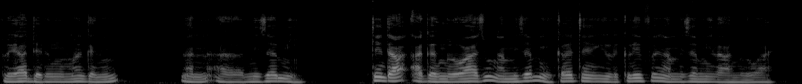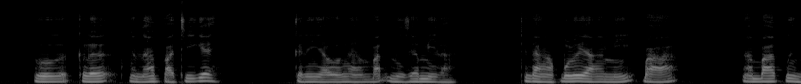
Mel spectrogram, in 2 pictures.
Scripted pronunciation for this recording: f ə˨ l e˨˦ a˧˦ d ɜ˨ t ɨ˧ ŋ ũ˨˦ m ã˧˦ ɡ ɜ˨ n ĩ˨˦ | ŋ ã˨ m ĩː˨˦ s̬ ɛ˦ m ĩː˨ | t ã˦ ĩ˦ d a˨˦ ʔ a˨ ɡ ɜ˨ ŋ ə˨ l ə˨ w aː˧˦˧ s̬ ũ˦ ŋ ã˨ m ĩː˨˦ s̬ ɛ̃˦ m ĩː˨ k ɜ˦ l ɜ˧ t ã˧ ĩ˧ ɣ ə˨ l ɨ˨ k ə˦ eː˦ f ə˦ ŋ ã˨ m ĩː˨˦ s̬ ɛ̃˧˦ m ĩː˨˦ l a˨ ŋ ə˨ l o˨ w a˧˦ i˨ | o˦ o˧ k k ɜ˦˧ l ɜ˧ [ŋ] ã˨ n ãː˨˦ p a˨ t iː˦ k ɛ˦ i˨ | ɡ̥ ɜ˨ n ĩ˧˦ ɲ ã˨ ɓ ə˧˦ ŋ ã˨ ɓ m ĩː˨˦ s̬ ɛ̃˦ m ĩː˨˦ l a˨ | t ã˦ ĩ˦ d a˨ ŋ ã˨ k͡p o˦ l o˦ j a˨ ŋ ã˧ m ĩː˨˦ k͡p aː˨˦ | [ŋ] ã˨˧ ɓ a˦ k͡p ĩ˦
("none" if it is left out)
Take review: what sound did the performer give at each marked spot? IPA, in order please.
ŋ, ŋ

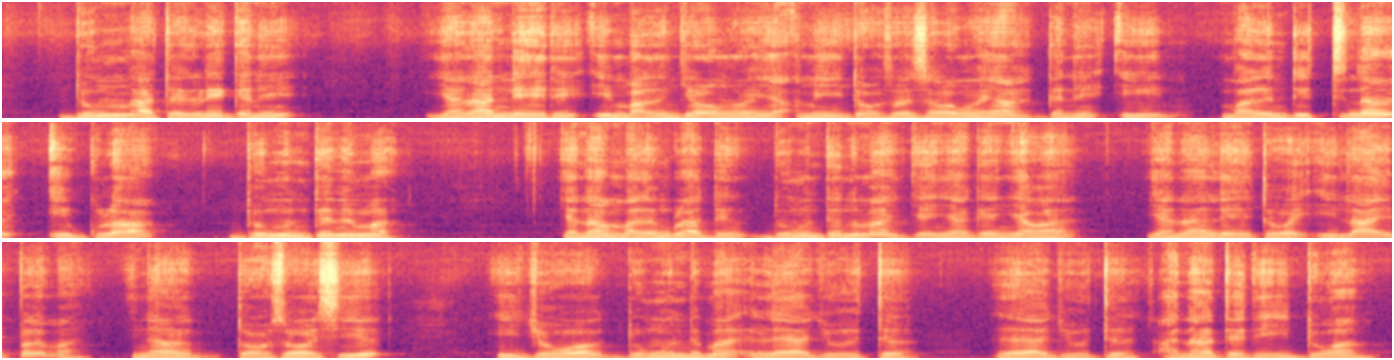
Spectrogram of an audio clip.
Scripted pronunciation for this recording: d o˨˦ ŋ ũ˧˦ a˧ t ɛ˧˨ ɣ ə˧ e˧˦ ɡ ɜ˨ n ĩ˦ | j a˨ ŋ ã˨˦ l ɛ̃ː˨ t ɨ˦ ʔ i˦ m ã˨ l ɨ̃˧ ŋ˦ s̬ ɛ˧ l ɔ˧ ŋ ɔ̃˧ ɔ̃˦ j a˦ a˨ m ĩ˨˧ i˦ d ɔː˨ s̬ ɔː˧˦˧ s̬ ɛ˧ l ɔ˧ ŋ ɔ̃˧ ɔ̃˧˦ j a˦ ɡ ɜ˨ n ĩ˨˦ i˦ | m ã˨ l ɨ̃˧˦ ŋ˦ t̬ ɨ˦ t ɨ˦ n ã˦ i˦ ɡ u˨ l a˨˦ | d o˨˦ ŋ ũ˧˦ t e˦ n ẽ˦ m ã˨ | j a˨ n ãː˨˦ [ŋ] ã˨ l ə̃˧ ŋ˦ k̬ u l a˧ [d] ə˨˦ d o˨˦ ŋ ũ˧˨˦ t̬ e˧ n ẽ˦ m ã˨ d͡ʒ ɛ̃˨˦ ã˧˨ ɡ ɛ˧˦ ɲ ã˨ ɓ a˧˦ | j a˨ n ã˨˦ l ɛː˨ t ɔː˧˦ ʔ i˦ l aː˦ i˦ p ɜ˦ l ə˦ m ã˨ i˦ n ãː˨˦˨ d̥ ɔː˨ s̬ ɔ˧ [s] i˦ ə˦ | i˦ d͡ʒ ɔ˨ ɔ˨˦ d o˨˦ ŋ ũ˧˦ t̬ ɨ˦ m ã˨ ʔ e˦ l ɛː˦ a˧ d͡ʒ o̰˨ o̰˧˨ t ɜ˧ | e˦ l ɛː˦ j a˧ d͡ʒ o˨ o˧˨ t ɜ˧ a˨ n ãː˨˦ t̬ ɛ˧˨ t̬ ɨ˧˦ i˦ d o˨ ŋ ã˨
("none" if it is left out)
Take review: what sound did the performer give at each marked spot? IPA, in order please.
m, d, s

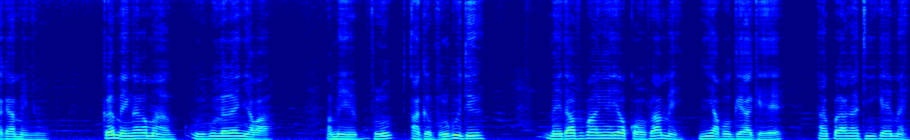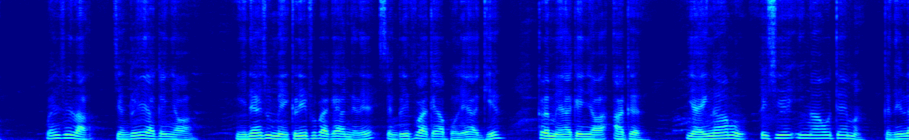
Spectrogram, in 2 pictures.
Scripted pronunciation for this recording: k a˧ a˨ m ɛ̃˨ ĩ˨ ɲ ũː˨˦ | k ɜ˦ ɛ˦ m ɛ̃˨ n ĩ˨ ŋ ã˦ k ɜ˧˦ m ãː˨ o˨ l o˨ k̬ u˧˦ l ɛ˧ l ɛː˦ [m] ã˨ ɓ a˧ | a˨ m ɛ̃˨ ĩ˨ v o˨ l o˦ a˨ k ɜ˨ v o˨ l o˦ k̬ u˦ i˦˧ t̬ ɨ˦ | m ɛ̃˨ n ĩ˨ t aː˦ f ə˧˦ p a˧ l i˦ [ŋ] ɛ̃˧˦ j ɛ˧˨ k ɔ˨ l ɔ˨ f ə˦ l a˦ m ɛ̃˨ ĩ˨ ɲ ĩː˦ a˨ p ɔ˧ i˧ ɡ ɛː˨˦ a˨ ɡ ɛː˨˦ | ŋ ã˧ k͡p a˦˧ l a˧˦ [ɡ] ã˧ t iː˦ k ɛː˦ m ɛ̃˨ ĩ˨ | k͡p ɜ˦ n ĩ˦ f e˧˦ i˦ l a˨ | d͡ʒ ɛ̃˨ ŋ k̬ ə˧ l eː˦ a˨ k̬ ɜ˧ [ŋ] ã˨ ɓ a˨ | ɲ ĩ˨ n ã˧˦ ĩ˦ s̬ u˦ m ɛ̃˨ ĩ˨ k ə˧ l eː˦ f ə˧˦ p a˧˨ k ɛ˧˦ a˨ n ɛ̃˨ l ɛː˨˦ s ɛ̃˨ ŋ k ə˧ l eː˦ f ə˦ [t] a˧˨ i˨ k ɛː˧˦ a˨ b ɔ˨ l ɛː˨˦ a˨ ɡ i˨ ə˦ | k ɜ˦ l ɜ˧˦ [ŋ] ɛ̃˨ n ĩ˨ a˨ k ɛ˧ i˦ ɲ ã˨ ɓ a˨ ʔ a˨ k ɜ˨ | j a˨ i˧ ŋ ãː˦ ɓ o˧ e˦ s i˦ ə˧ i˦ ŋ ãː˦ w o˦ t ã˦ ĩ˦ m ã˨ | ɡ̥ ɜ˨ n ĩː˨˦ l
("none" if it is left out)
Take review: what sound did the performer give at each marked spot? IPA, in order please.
ɲ, ŋ, ŋ, ɲ, p, m

